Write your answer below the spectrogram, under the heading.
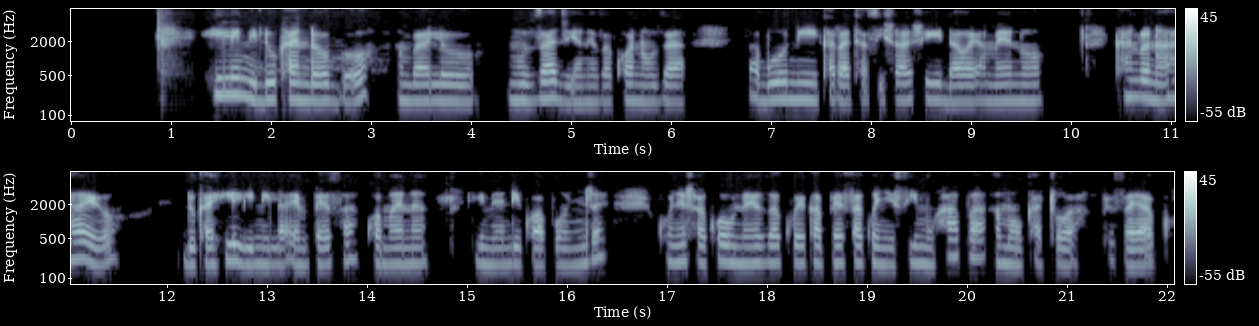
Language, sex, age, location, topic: Swahili, female, 18-24, Nakuru, finance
